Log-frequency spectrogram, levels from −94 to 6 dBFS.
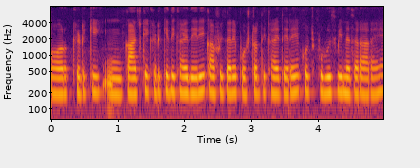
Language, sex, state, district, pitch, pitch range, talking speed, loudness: Hindi, female, Bihar, West Champaran, 195 Hz, 190-200 Hz, 275 wpm, -17 LUFS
